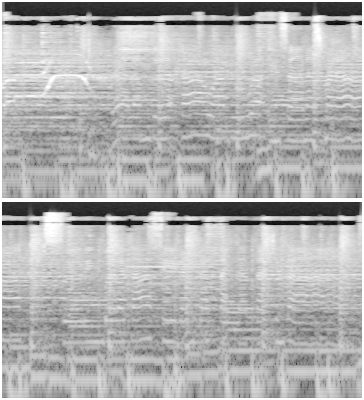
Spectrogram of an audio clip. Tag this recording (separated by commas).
Progressive rock, Jazz, Grunge, Rock and roll, Music, Punk rock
